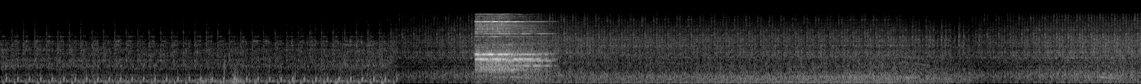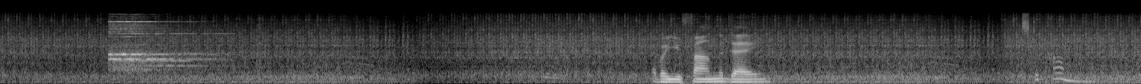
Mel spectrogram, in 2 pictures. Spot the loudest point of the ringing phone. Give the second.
5 s.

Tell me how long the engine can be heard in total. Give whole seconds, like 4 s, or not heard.
23 s.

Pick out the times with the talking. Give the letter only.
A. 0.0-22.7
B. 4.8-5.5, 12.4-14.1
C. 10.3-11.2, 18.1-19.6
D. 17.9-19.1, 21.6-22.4
D.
